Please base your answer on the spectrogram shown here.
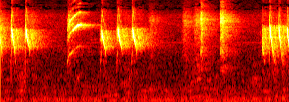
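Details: Kapas tembak bulbul singing short clipped chirps in pairs and triplets, broken by one bright rising slurred whistle, then another quick chirping burst at the end.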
